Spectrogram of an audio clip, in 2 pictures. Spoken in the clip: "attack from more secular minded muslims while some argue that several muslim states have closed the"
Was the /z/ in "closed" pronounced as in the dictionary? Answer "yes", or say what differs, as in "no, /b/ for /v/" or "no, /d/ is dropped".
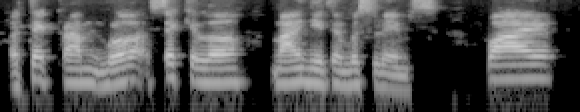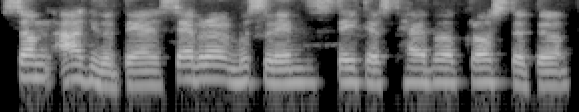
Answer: no, /s/ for /z/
